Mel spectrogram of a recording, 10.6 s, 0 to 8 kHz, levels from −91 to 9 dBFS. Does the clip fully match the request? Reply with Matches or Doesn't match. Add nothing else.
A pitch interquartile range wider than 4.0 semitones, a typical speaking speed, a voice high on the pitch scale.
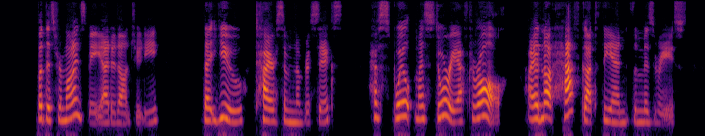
Matches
